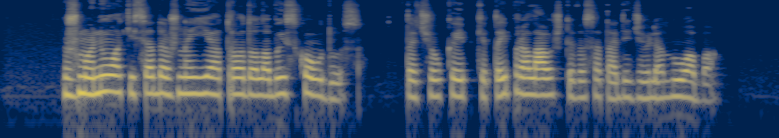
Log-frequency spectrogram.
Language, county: Lithuanian, Šiauliai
